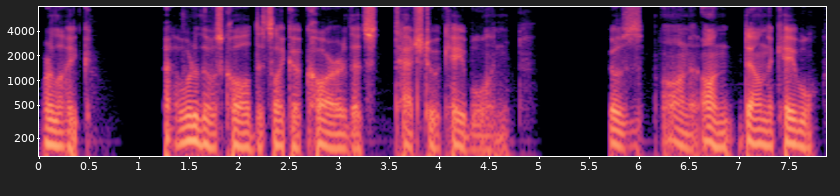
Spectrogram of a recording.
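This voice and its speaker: A man with a strikingly deep voice and a dark, mellow tone talks through a reaction video in an easygoing, rambling way. The sound is dry and close, with no room echo. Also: level tone, unhurried. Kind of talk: casual commentary over a video.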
